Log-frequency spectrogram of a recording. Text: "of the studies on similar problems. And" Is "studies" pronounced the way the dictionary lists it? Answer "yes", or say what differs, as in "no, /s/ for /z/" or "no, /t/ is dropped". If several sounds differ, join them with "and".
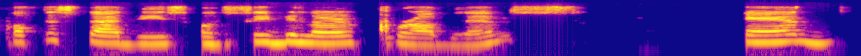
no, /s/ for /z/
